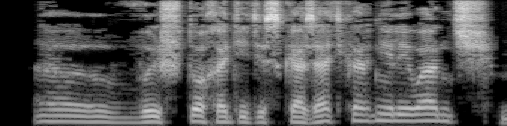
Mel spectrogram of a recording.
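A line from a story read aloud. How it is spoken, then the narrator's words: Soft question. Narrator (Russian): мягко спросил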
